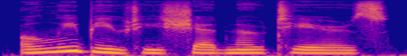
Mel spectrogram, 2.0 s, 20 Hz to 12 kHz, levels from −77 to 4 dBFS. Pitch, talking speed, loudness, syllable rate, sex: 160 Hz, 145 wpm, -16 LUFS, 3.9 syllables/s, female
